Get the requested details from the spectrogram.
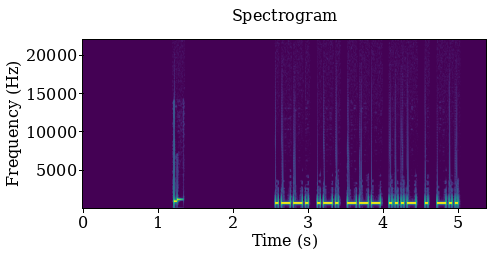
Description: Morse code, heard as a keyed tone, about 30 wpm, 700 Hz. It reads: PROVED
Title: ED Suffix - Top 100 Words with Base Words 30wpm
